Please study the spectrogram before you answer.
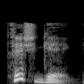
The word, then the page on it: fishgig: British English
